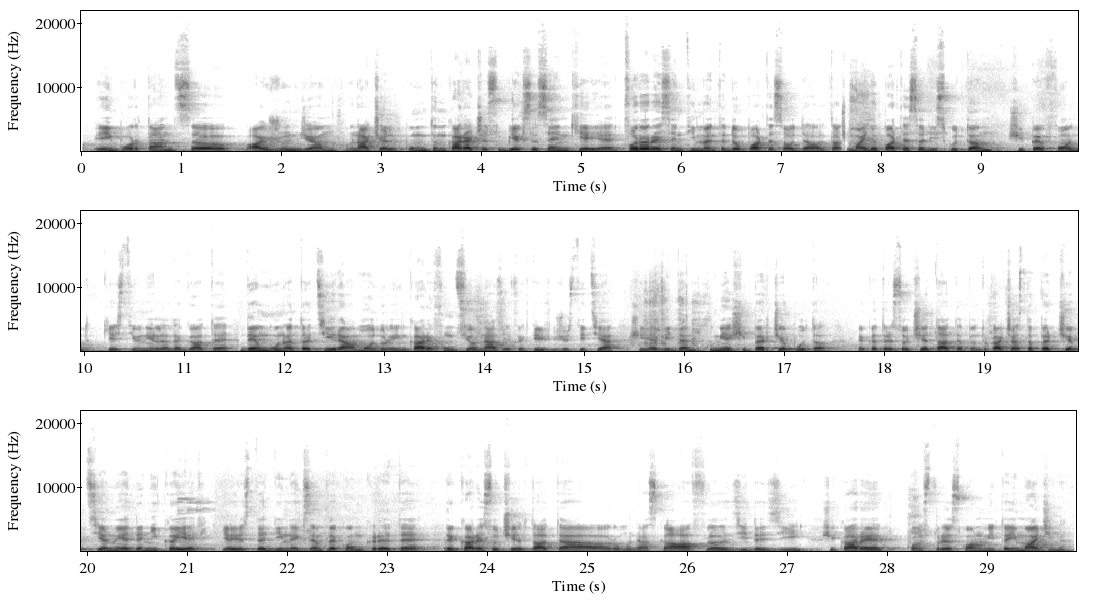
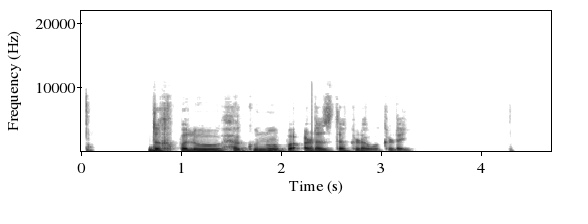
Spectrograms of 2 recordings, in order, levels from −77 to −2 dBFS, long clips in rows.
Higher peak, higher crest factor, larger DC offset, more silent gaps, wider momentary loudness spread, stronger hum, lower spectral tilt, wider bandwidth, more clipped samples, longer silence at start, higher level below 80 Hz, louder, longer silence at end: second, -4 dBFS vs 0 dBFS; about the same, 18 dB vs 18 dB; first, 0.2% vs under 0.1%; second, none vs 0.22-0.68 s; second, 8 LU vs 12 LU; neither; about the same, -6.5 dB/octave vs -7.5 dB/octave; first, 16.5 kHz vs 9.2 kHz; neither; about the same, 0.05 s vs 0.05 s; second, -62 dBFS vs -52 dBFS; second, -22 LUFS vs -18 LUFS; second, 0 s vs 1.4 s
